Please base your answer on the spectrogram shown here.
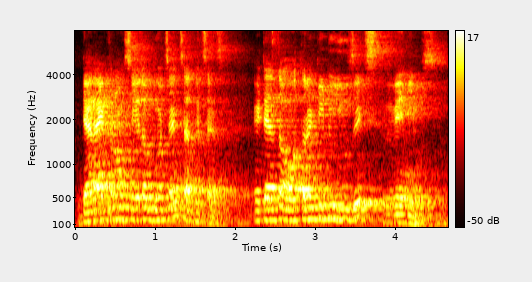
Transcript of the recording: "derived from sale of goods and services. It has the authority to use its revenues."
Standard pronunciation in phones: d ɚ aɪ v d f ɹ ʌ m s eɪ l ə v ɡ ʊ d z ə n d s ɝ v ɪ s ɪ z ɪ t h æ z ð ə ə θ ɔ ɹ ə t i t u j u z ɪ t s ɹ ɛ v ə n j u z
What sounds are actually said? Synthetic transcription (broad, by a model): d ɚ aɪ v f ɹ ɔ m s eɪ l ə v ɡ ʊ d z ə n d s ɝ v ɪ s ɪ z ɪ t h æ z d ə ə t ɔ ɹ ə t i t u j u z ɪ t s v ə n j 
